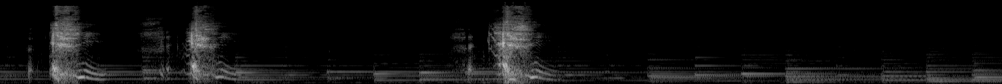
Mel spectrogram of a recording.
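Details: Sneezes deliberately induced by pushing tissue far into the nose for a sneezing challenge: three loud, sharp sneezes over piano music; sneezing.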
